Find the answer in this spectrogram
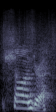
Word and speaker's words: Chandra: Okay, this is from, Shawn says it's Chandra. That's the way I'm used to pronouncing okay. my spelling. Okay. It could be pronounced other ways, but that's the pronunciation I'm familiar with that spelling.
